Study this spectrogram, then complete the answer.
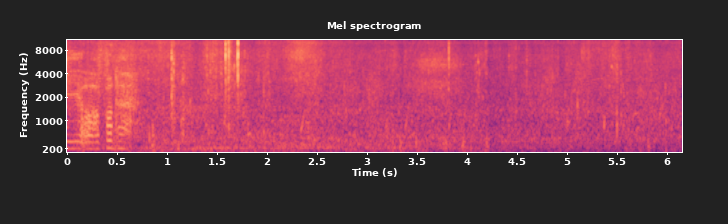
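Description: Water laps gently against the side of a boat.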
